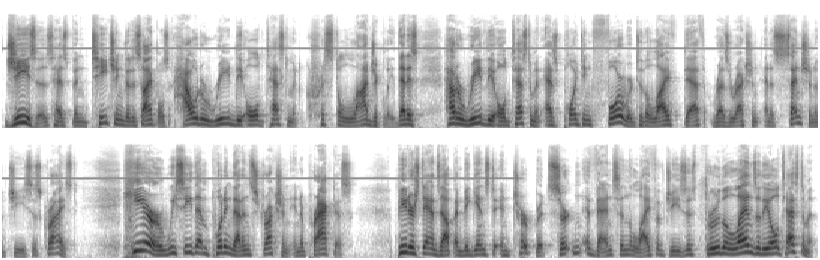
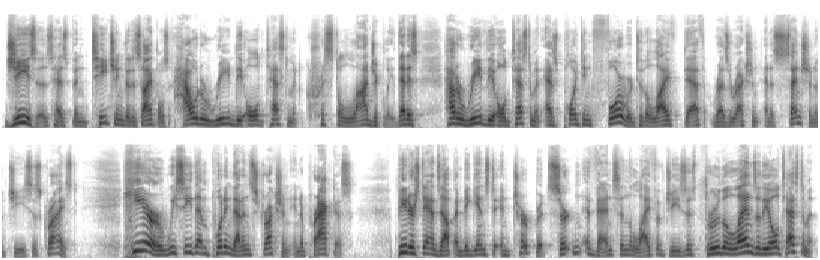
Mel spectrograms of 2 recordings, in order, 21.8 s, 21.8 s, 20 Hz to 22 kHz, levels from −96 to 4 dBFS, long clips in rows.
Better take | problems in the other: second | high-pitched whine; faint; until 18 s; 5 kHz, 20 dB below the speech

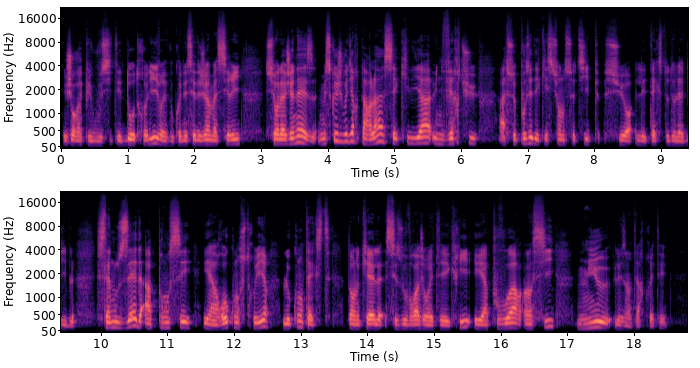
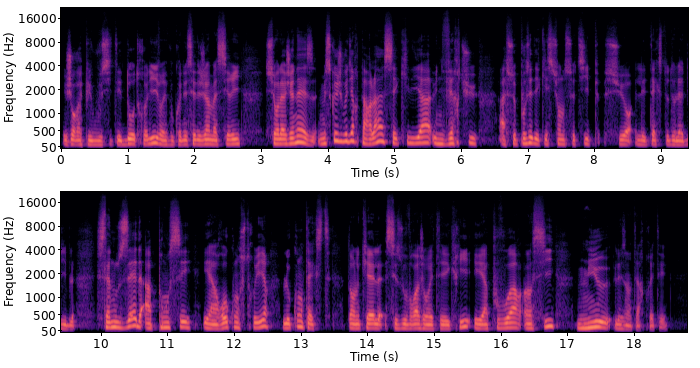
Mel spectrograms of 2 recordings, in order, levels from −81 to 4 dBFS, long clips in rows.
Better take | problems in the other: second | thin; very slightly; fading below 300 Hz

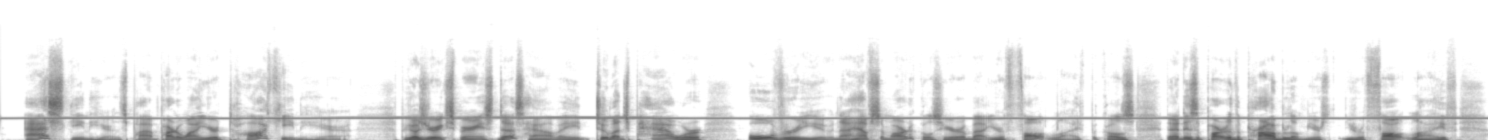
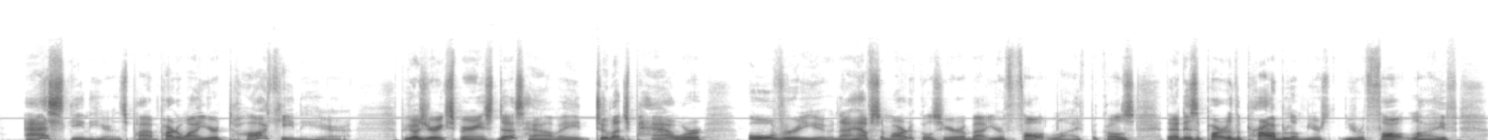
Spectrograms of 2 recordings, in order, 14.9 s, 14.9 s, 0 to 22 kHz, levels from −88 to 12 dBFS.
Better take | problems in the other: second | high-pitched whine; loud; throughout; 3.5 kHz, 6 dB below the speech; faint in the second

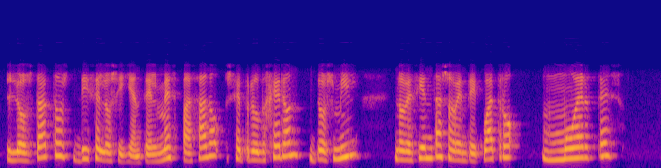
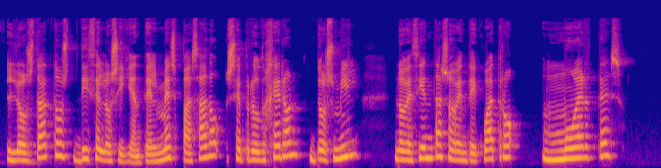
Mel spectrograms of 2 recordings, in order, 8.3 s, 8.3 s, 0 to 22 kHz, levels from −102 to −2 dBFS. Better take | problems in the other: second | phone-call audio

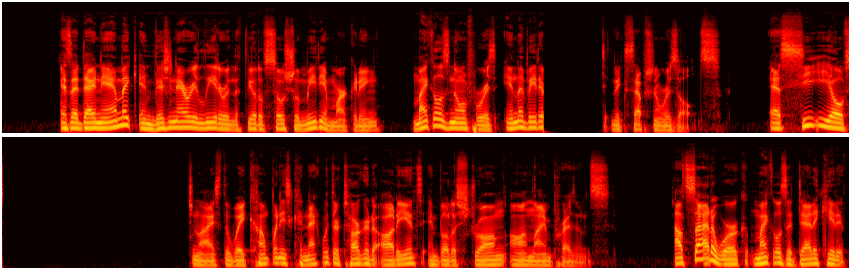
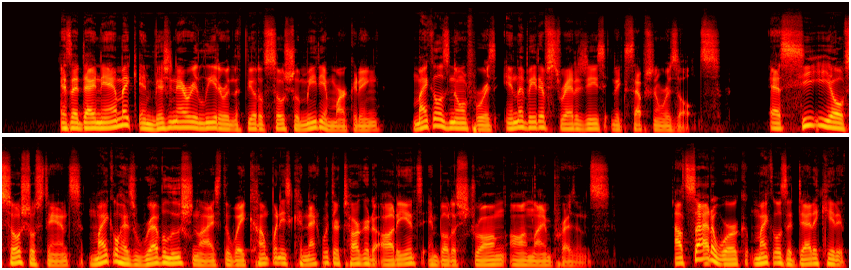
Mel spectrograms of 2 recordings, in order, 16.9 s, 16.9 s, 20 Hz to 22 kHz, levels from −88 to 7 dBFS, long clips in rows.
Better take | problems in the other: second | audio cutting out; at 5.5 s for 0.5 s and at 8.5 s for 2 s

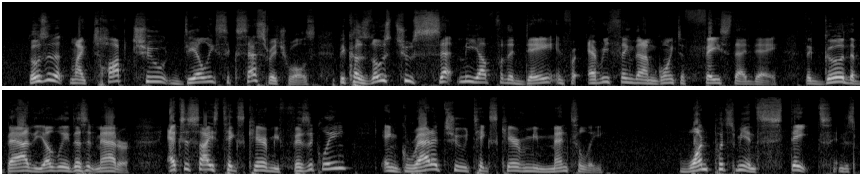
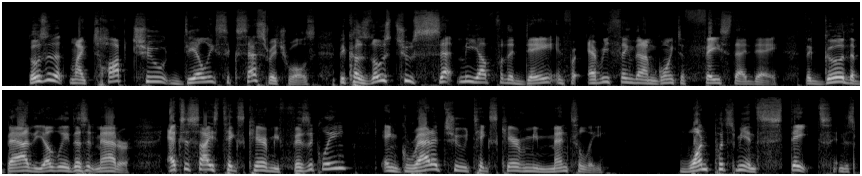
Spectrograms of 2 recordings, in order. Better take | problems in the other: second | hiss; faint; throughout; 30 dB below the speech

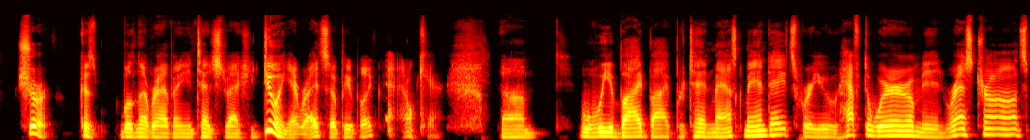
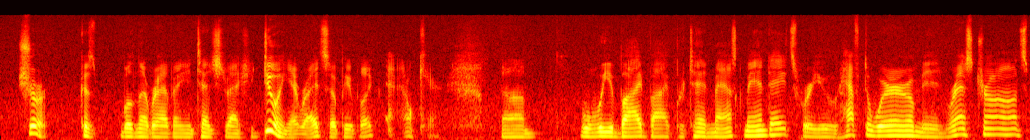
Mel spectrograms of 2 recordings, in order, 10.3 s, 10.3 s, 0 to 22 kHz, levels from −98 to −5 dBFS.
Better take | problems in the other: first | hiss; faint; throughout; 25 dB below the speech

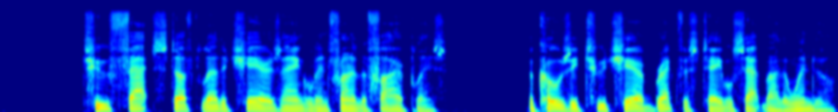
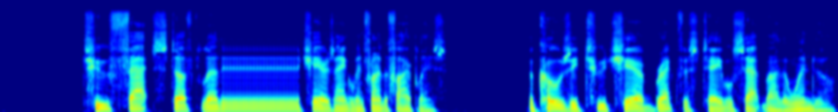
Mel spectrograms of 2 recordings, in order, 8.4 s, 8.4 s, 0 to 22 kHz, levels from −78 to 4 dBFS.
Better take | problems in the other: first | audio freezing; at 2.5 s for 0.5 s

